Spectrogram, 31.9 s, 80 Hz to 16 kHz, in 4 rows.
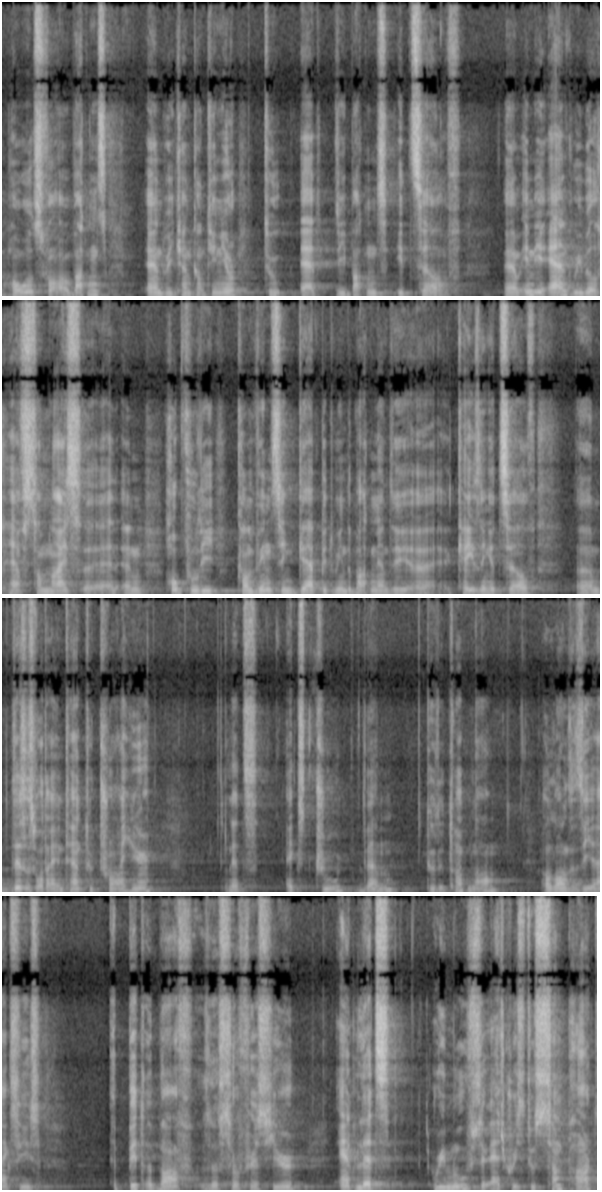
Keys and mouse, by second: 0.0 Tab, 3.4 Tab, 8.6 shift+middle click, 9.2 shift+middle click, 13.5 shift+e, 20.1 click, 20.6 e, 29.4 shift+e.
